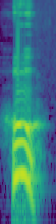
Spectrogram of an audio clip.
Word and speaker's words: hoe: Et après, je te dis comment on le prononce. Bien? Hoe.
